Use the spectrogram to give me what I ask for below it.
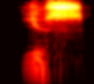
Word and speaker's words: use: Please listen and repeat the following words in which SE after a vowel is pronounced S. House. Mouse. Promise. Use. U-S-E as a noun. Use. Used to. Loose. L-O-O-S-E.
